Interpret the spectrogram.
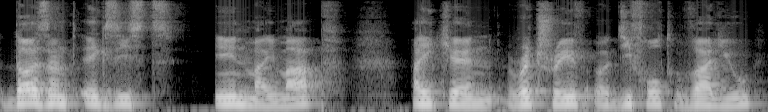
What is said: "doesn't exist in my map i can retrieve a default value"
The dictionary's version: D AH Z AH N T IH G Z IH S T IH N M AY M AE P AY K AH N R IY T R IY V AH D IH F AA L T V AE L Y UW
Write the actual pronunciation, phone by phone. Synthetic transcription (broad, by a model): D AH Z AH N T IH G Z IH S T IH N M AY M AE P AY K AH N R IY T R IY V AH D IH F AA L T V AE L Y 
